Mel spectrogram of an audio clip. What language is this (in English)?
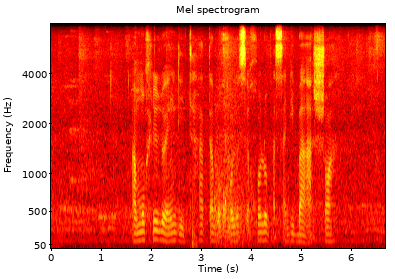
Tswana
